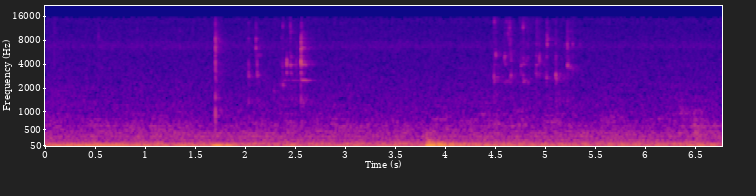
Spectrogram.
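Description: Betadine antiseptic dripping from a small bottle into glasses of water: a few small clicks and drips, with a sharp click a little under two seconds in and a dull thump just before four seconds in.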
